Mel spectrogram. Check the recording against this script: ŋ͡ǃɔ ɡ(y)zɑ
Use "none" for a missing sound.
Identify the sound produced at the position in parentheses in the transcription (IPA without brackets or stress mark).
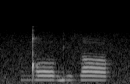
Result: y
